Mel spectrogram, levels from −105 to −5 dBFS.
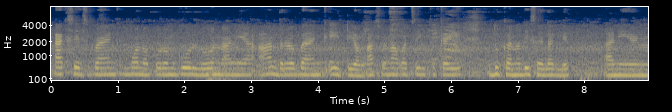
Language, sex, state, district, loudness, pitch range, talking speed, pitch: Marathi, female, Maharashtra, Sindhudurg, -34 LUFS, 205-220 Hz, 125 wpm, 215 Hz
